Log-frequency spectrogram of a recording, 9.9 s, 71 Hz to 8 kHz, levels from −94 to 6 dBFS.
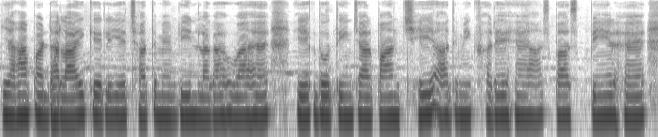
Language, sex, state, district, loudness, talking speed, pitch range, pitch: Hindi, male, Bihar, Vaishali, -29 LUFS, 140 wpm, 145-150 Hz, 145 Hz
